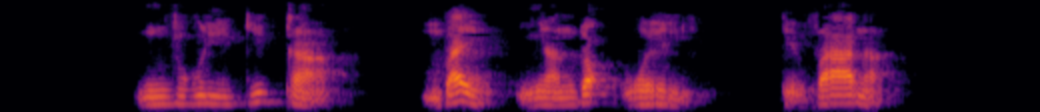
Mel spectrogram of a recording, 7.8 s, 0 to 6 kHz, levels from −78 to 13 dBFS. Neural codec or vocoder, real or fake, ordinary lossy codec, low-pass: vocoder, 22.05 kHz, 80 mel bands, HiFi-GAN; fake; MP3, 24 kbps; 5.4 kHz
